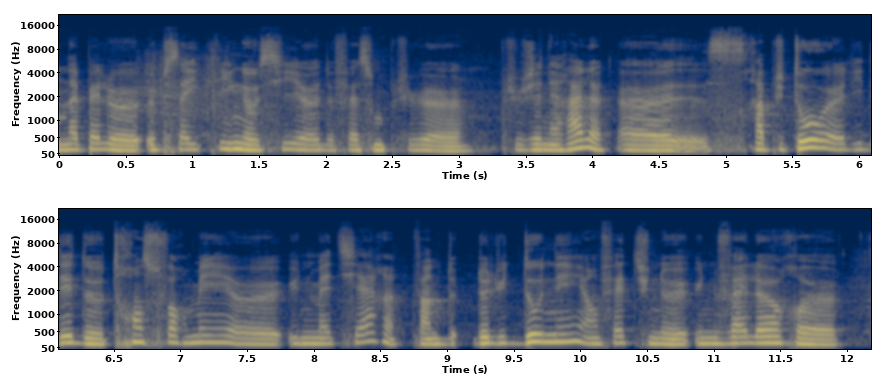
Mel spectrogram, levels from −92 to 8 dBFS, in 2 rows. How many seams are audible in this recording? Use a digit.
2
